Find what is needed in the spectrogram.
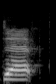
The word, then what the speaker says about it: debt: something about debt. And he says debt like with the B. Yeah. Debt. the B is silent, but um, yeah, I just want to teach him.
